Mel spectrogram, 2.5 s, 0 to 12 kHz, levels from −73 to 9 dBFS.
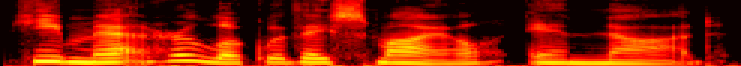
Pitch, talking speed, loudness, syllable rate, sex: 210 Hz, 220 wpm, -18 LUFS, 4.3 syllables/s, female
